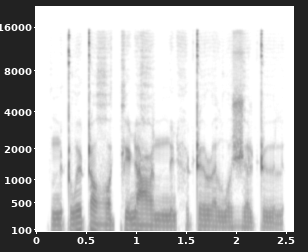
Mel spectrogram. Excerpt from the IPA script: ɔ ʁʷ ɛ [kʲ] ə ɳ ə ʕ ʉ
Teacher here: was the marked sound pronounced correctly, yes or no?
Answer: yes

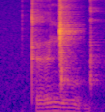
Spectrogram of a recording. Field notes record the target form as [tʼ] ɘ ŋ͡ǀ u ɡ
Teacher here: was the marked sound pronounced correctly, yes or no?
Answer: yes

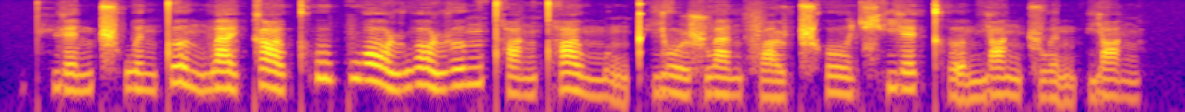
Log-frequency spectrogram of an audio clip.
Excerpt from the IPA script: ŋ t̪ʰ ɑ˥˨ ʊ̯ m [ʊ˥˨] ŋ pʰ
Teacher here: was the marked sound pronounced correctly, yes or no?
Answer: no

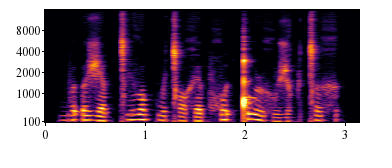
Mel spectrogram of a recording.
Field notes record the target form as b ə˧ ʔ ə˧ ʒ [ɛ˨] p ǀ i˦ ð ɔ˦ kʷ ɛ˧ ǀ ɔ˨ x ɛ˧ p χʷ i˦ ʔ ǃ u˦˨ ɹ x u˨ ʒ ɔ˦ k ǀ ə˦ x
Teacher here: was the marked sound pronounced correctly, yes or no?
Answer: no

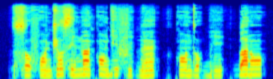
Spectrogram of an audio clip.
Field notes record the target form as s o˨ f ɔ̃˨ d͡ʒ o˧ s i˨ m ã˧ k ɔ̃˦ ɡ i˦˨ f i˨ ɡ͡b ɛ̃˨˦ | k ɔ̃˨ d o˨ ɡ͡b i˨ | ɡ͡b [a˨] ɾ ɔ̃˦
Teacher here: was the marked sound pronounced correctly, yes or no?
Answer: no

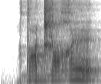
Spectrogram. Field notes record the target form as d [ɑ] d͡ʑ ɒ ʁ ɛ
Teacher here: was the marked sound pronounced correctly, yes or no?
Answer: yes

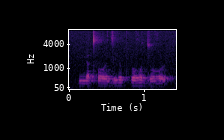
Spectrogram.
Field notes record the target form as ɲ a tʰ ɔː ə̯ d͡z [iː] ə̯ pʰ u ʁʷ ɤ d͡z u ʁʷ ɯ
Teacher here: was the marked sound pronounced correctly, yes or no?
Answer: yes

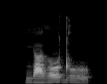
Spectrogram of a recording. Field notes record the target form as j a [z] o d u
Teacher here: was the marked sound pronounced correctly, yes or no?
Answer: no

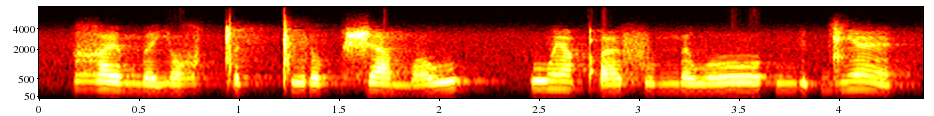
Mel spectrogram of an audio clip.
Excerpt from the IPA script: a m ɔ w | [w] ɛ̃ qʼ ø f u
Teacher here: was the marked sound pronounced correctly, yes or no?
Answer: yes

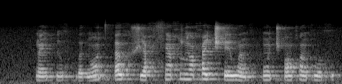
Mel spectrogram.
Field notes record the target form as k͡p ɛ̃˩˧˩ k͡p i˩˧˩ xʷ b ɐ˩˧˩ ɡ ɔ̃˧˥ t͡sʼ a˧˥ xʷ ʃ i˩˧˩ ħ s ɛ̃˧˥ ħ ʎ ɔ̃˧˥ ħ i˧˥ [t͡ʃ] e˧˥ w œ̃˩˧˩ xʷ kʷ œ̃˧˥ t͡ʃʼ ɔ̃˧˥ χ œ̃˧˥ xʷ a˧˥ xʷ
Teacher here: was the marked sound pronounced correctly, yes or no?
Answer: no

